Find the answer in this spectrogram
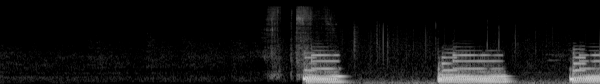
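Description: Background piano music: very quiet at first, then a short noisy sound and piano chords coming in about halfway, struck roughly every second and a half.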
